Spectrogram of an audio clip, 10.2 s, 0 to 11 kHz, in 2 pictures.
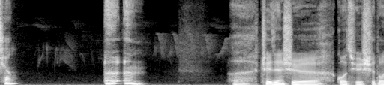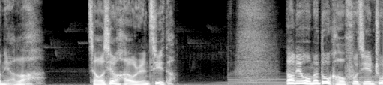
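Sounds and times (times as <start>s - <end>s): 
speech: 0.0s - 0.3s, 1.4s - 2.0s, 3.1s - 7.5s, 8.3s - 10.2s
man clearing his throat gruffly: 1.4s - 2.0s.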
